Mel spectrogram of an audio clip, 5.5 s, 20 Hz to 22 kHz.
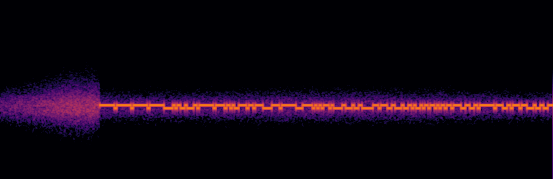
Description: RTTY (45.45 baud, 170 Hz shift), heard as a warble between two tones, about 2200 Hz centre. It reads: KB9MYE TU DJ8UQ …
